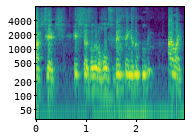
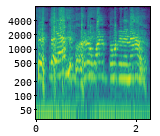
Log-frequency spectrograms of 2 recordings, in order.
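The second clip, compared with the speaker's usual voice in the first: real laughter through the words, pitch climbing; high, drawn-out, laughing complaint; laughing disbelief; 11 semitones higher, slower than usual. Real, not acted. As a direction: protest while cracking up. Laughing over the botched take.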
